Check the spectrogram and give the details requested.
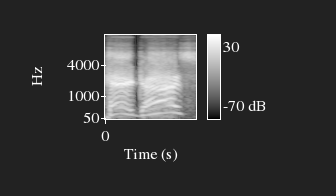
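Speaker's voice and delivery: very high fat-guy voice. Imitating a character's catchphrase for the others: imitating that fat guy. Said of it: "like that fat guy".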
